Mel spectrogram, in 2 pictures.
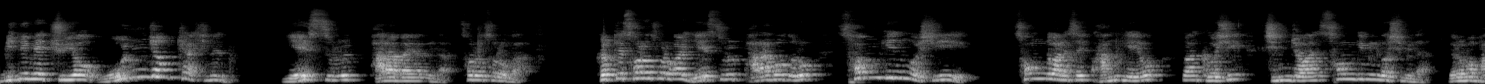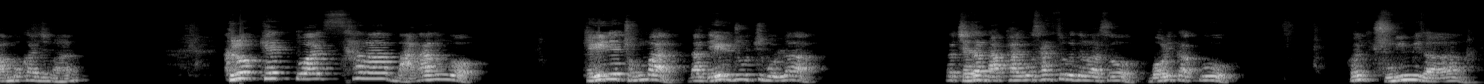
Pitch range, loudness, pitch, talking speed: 185-250 Hz, -21 LUFS, 210 Hz, 255 characters per minute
